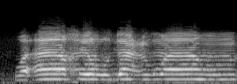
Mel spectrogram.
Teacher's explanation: رقق الخاء يعني لا يبقى فيها إلا أصل التفخيم بس. وآخر يعني هي أشد ترقيقا من في اختلاف.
